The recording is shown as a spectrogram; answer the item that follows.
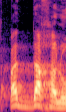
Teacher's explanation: يسقط حكم القلقله لان الحرف يصبح مشددا وليس ساكنا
